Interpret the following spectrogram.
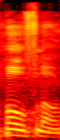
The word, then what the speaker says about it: Beau Fleuve: So, you're probably wondering what is Boflow, right?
